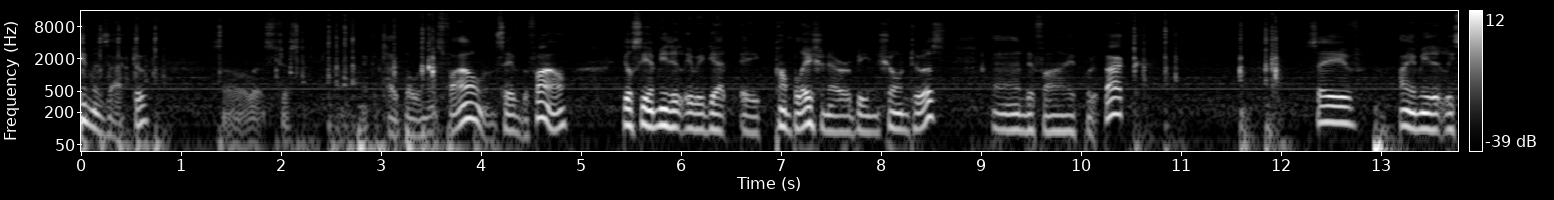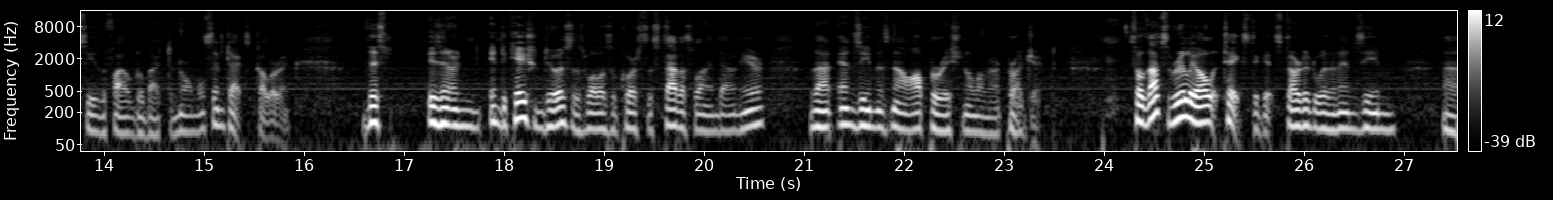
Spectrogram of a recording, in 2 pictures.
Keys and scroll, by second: 1.3 Right, 1.5 Right, 2.0 Right, 3.2 super+s, 10.3-12.1 typing.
